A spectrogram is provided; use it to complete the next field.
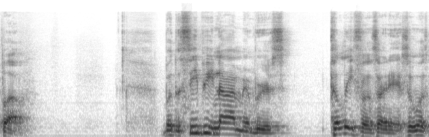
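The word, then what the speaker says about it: Kalifa: But the CP9 members, Khalifa's are there. So it was Khalifa. I did pronounce her name right.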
